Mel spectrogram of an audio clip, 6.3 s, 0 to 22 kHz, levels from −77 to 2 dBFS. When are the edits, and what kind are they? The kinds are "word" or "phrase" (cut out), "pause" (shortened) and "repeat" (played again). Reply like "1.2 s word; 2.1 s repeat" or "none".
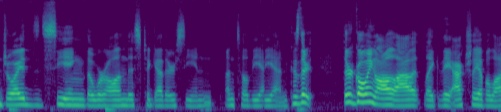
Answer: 2.7 s pause; 3.3 s repeat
